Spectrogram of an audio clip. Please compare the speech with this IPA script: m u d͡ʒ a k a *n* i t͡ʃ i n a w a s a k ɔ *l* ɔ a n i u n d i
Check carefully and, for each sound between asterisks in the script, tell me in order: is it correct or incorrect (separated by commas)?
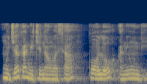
correct, correct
